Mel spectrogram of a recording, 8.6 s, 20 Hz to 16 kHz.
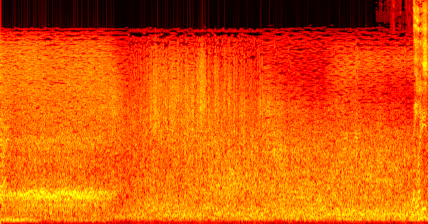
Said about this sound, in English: The images of Apollo 11 launching into space were used, including the countdown. A few seconds away from switching to the redundant sense sequencer, T minus 10, 9, 8, 7, 6, 5, 4. We've gone for main engine start. We have main engine start.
